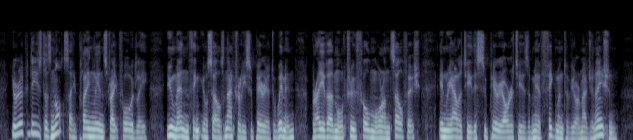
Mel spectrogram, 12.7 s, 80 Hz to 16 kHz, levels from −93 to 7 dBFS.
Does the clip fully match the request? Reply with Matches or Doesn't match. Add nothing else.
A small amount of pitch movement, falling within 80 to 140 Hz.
Doesn't match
